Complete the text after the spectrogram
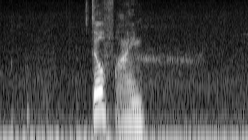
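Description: A young man speaks briefly and calmly.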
